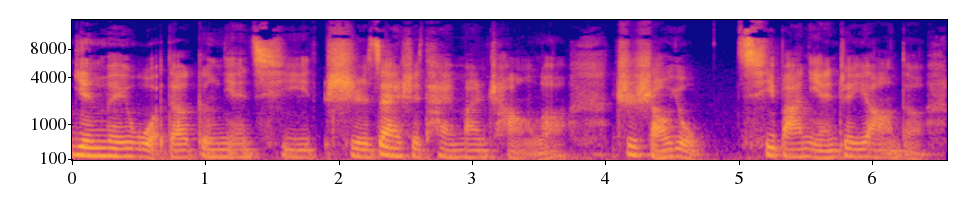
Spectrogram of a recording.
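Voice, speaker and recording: Amid noticeable background noise and audible room echo, a woman speaks very slowly in a very deep, low pitch. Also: ordinary pitch variation. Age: 50s. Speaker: secondary school chemistry teacher. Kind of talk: casual interview.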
